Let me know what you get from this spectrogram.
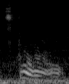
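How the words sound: The word is said in an American accent. Someone else said it. "because of his American accent. He he couldn't say squirrel"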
